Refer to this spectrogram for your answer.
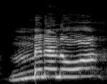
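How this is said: It is said in a Jamaican accent.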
